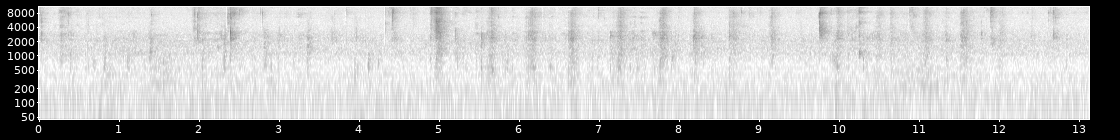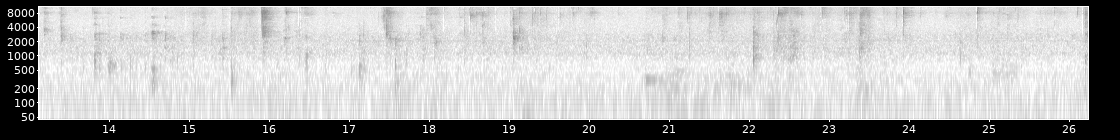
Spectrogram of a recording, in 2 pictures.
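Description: Close-miked mouth sounds of a person eating spiced whole chicken and rice with his hands: faint chewing and biting, with frequent short wet clicks and smacks at an irregular pace.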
